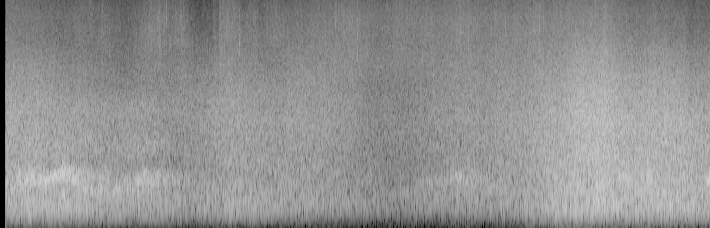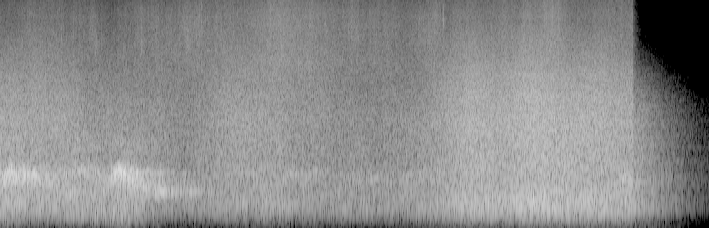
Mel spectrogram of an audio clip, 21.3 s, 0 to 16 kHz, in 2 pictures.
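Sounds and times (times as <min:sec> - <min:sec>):
medium wind in grass: 0:00.1 - 0:20.2.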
